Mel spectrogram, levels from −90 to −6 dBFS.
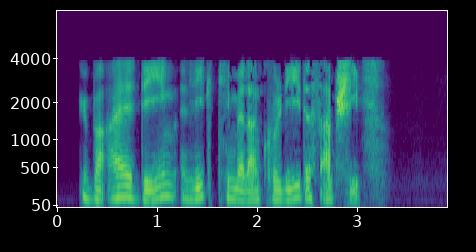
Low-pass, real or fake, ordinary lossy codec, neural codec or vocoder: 7.2 kHz; fake; AAC, 16 kbps; autoencoder, 48 kHz, 32 numbers a frame, DAC-VAE, trained on Japanese speech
